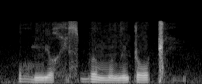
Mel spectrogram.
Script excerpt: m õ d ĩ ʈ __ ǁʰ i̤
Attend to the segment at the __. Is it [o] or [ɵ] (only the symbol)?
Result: o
